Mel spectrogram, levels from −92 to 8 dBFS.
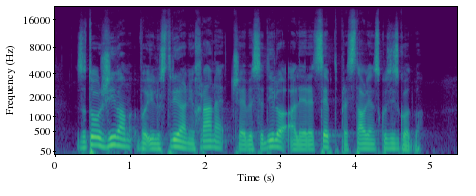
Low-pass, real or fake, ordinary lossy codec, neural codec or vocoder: none; real; none; none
